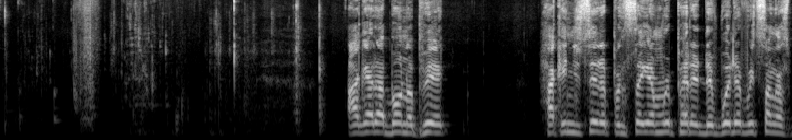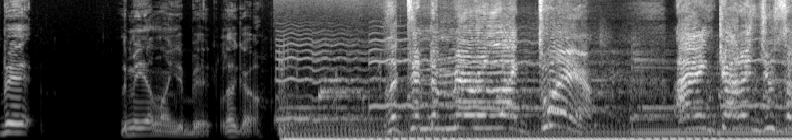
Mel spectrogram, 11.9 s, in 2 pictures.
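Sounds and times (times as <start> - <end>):
person drinking water: 0.0 - 2.4
speech: 2.6 - 3.4, 4.1 - 11.8.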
